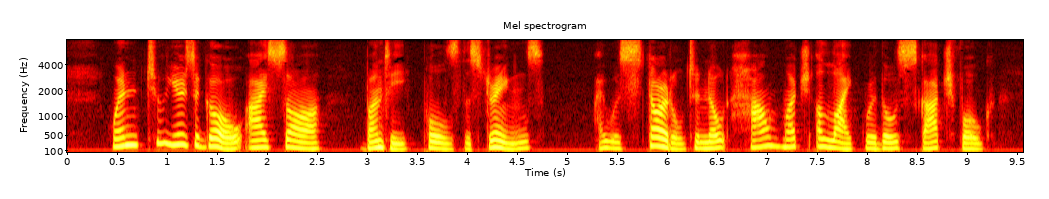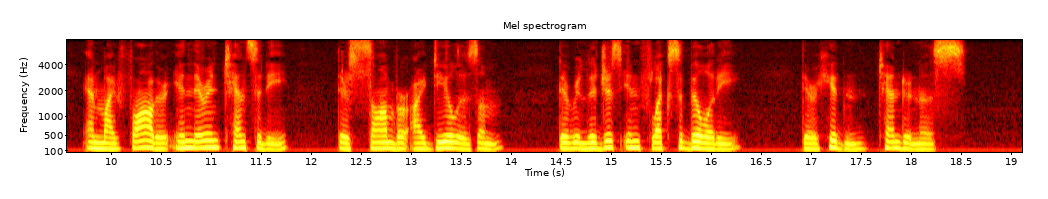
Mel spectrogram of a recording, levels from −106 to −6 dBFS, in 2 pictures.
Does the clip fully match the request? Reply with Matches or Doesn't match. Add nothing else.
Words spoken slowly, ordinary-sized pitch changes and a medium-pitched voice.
Matches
